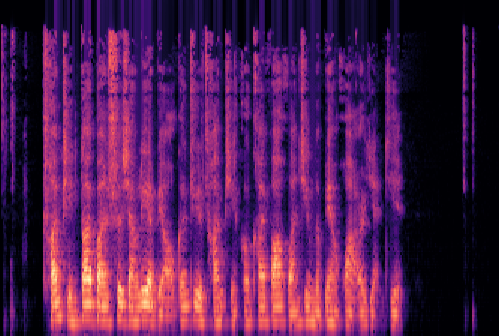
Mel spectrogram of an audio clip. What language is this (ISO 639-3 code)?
zho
